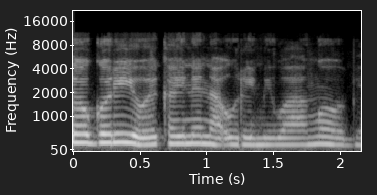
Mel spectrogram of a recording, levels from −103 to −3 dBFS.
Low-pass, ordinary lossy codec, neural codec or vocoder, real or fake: 10.8 kHz; Opus, 16 kbps; none; real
